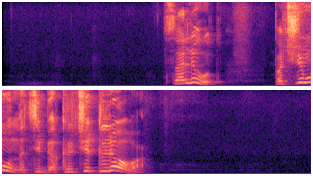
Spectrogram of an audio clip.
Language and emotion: Russian, angry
